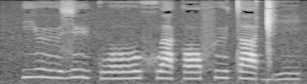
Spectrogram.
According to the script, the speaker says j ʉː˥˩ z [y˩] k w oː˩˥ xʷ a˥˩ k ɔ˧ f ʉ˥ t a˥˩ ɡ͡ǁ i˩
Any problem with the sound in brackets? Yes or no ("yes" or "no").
yes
